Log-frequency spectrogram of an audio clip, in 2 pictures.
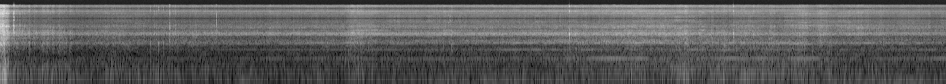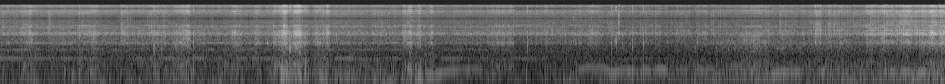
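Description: Skis sliding over packed snow with wind buffeting the microphone of a chest-mounted action camera, growing louder near the end as the skier picks up speed. A sharp knock sounds right at the start.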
